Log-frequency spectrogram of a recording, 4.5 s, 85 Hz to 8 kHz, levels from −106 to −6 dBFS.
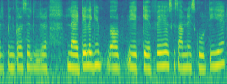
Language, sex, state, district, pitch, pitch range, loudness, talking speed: Hindi, female, Uttar Pradesh, Lucknow, 215 Hz, 210-230 Hz, -17 LUFS, 200 wpm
